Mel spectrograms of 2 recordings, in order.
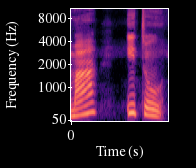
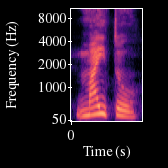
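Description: First: There is a break between ma and ito. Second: It is said smoothly with no break. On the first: It means our truth. "our truth" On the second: It means our mother. "our mother"

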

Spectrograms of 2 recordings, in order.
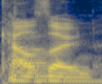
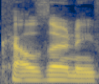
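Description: First: Calzone is said with an American pronunciation. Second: Calzone is said with a British pronunciation.

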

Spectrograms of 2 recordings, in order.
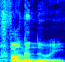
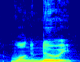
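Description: First: The name starts with an F sound. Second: The name starts with a W sound.

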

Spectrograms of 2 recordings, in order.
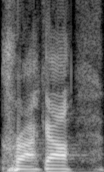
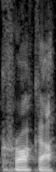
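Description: First: The first vowel sounds like 'crack'. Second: The first vowel sounds like 'crock'. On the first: The speaker calls it right. "Absolute cracker" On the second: The speaker calls it wrong. "I wouldn't say crocker"

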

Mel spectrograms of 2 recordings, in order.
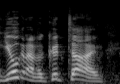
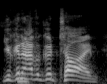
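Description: First: The voice sounds friendly and cheerful. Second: The voice sounds angry and scolding. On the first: The speaker is wishing someone a fun time. "he didn't sound like, "Hey, you're gonna have a good time."" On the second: The speaker is about to tell someone off. "he was listing it off like he was about to tell me off for it"

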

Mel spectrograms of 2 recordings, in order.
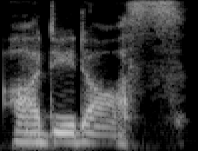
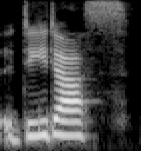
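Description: First: The name is said in a German way. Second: The name is said in a non-German way. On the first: "as German people call it" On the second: "as my children like to call it"

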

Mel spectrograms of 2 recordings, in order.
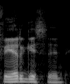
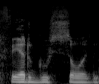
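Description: First: The name is said with a Scottish pronunciation. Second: The name is said with an Italian pronunciation. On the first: "obviously with a Scottish accent" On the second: "the Italian pronunciation of Lewis Ferguson's name"

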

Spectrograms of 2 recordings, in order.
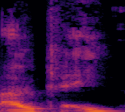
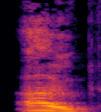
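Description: First: It has two syllables, ending in an ee. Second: It rhymes with hope, one syllable. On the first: The speaker calls it wrong. "It's not Opie" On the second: The speaker calls it right. "Like Hope without an H"

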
